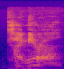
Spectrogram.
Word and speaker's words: Chimera: Chimera. Oh, we're both wrong. Chimera, like Crimea.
